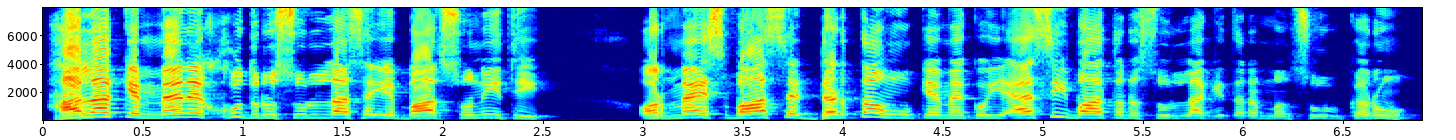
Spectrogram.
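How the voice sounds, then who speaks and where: A male preacher delivers a passionate religious lecture. His voice sits somewhat high for a man, and he stresses his points through forceful repetition. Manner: impassioned, recounts hadith with emphatic repetition. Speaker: religious speaker.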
